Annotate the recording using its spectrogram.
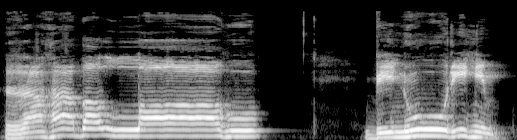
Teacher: نون کو لمبا کریں گے، واو مدہ ہے، را کو باریک پڑھیں گے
